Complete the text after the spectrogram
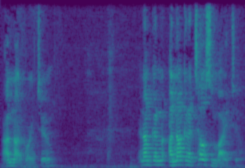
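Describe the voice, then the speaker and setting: A man's voice: fairly high pitch, sing-song, fast talker. A man acting in a stage play as a shady, persuasive crime boss who coaxes and evades. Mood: guarded, instructing. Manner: coaxing, evasive, rhetorical. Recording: echoey room, clear background noise.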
